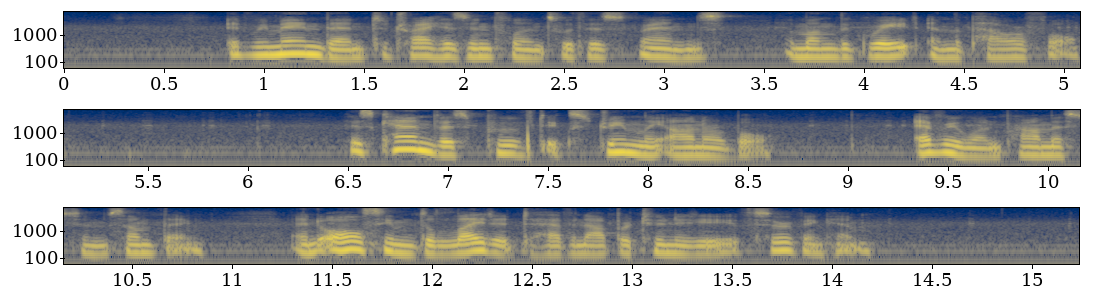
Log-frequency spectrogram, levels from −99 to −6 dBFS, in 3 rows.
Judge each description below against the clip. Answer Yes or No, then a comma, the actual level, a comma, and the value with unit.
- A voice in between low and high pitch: Yes, medium, 160 Hz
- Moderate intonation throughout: Yes, average, 3.1 semitones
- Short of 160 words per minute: Yes, average, 140 wpm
